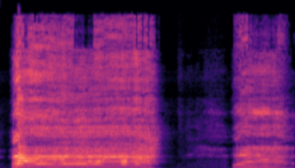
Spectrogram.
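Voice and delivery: high, very loud primal scream; full-throated scream. Retold or imitated. Alone by the statue, venting failure, raw high scream. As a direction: let out the pent-up rage in a raw scream. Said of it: "And I screamed four times".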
